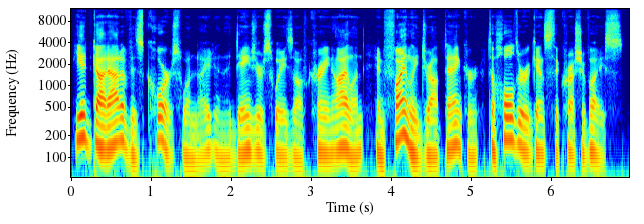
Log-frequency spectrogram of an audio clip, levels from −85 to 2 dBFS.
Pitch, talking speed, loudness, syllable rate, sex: 125 Hz, 240 wpm, -20 LUFS, 6.0 syllables/s, male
